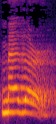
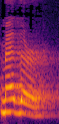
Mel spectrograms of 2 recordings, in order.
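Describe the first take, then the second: Both takes have the same delivery.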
